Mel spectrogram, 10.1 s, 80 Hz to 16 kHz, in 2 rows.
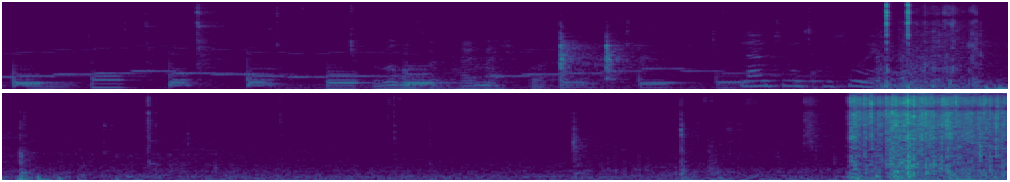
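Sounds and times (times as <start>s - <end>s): kitchen clicks and taps: 2.8s - 3.4s
plastic packaging crinkling: 9.2s - 10.0s.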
